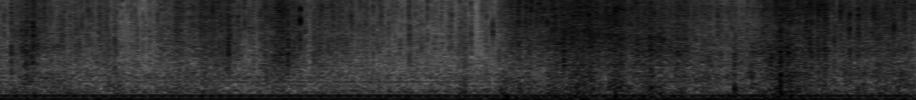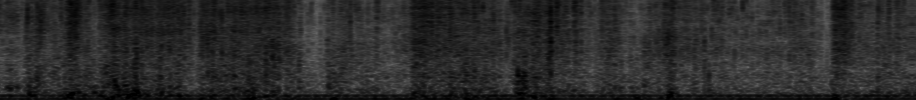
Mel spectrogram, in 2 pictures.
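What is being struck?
Plastic bubble wrap.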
